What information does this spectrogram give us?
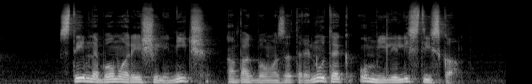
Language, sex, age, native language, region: Slovenian, male, 30-49, Slovenian, Savinja region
